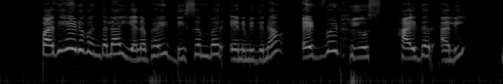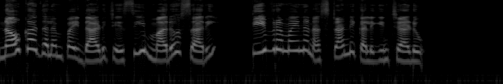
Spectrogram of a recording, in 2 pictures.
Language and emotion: Telugu, neutral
